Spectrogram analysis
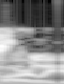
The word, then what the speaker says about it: Harley: Harley Jackson, right? Yeah, Harley, just like Harley Davidson, the motorcycle.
